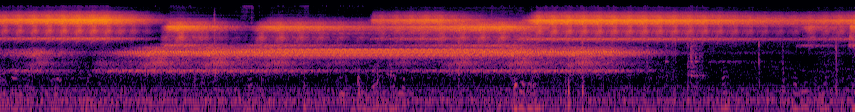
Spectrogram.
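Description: A chorus of insects chirping, steady pulsing trills at several pitches that shift now and then.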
